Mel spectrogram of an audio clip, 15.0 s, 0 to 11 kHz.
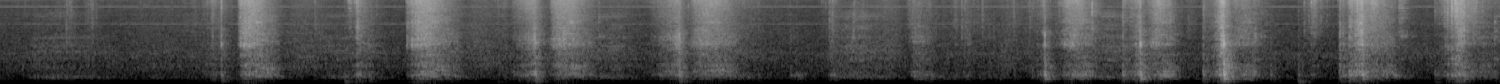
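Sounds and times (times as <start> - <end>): knife crunching through onion: 5.2 - 6.0, 10.3 - 15.0.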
